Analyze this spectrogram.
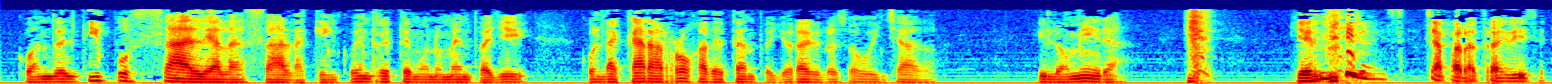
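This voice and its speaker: Husky-voiced preacher telling a story. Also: male voice, sits low, normal speed. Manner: animated storyteller, asides to the congregation. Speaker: pastor. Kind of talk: sermon storytelling. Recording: muffled lo-fi recording.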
